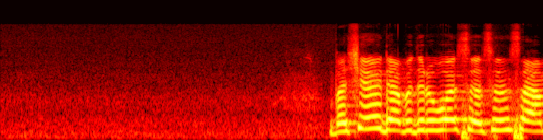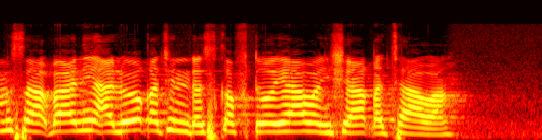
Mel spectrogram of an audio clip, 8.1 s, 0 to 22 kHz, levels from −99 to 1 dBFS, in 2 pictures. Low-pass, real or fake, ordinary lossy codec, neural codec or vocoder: 10.8 kHz; real; none; none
